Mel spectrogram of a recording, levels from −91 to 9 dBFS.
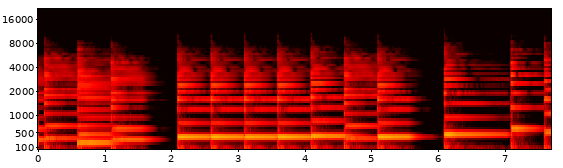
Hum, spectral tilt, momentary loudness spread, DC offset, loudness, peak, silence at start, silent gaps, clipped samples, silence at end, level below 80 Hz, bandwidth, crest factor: none; -4.5 dB/octave; 10 LU; under 0.1%; -36 LUFS; -22 dBFS; 0 s; none; under 0.1%; 0 s; -62 dBFS; 9 kHz; 14 dB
